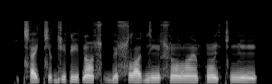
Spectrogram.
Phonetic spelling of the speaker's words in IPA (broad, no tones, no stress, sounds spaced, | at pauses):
cʰ æ c ɯ ɡ i ɗ i ɗ ɑ̃ ɬ ɡ͡b ø ɬ lˠ ɯ d ĩ ɬ õ lˠ æ̃ p õ c ɲ ĩ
